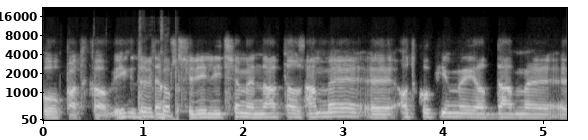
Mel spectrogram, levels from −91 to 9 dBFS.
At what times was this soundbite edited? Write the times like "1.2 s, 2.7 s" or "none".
1.3 s, 2.6 s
